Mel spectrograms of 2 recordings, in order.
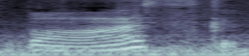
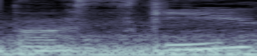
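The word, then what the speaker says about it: Bosque: the little shop on boss which i've read comments that it's actually pronounced the little shop on bossky so i don't know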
